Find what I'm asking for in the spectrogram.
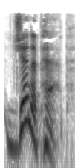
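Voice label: "genipap", British English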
